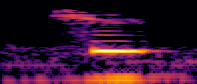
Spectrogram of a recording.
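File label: "需", Mandarin Chinese; hsk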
